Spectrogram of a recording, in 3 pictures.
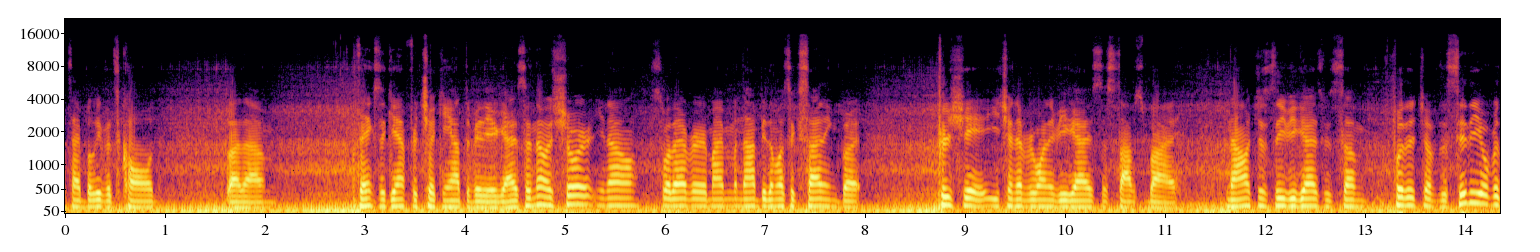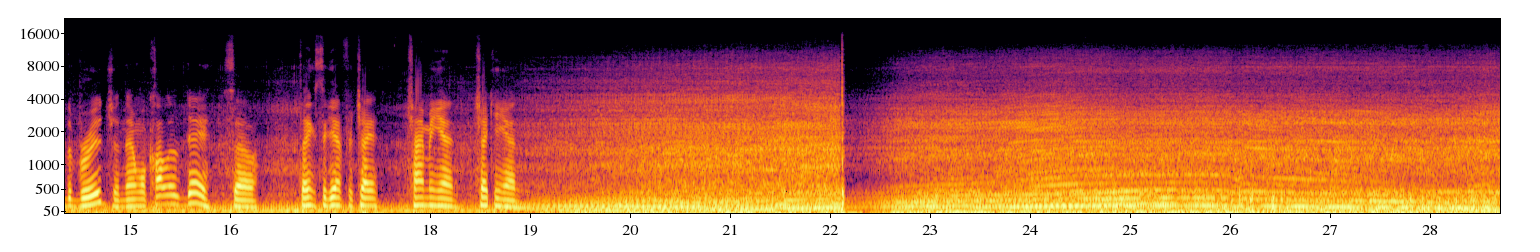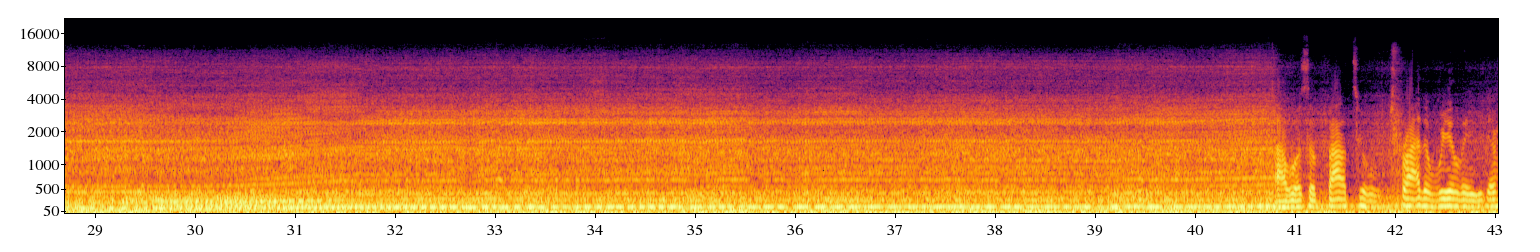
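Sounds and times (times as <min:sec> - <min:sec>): motorcycle engine revving: 0:00.0 - 0:43.0
wind rush: 0:18.9 - 0:33.8.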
